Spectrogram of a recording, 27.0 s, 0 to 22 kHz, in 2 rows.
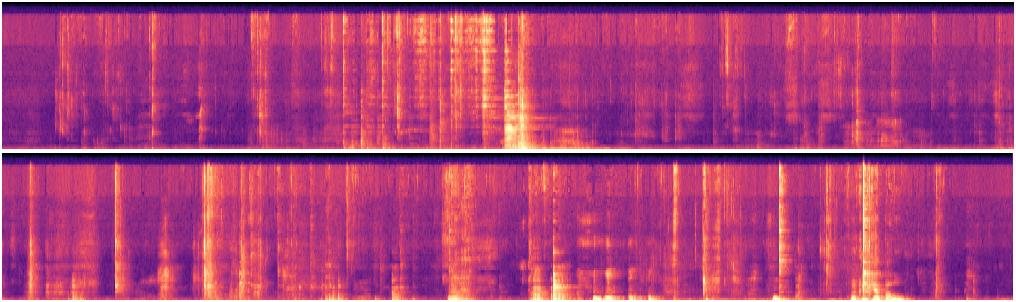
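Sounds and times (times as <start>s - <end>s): chewing: 0.6s - 6.2s, 22.2s - 26.7s
dishes and cutlery clinking: 4.3s - 8.4s, 22.2s - 25.4s.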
